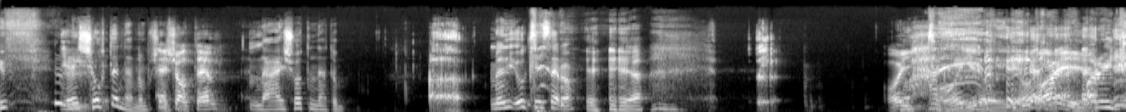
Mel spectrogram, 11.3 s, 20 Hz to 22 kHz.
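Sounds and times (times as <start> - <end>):
speech: 0.0 - 3.5, 4.3 - 6.9, 8.9 - 11.2
loud wet burp: 4.3 - 4.8, 7.5 - 8.3
short gurgling belch: 4.3 - 4.8, 7.5 - 8.2
laughter: 5.6 - 6.6, 9.1 - 11.2.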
